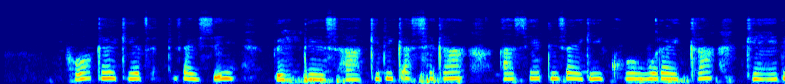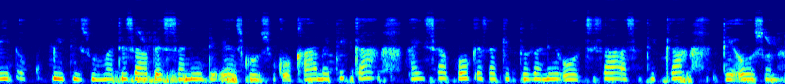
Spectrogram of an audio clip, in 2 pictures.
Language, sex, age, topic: Gamo, male, 18-24, government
